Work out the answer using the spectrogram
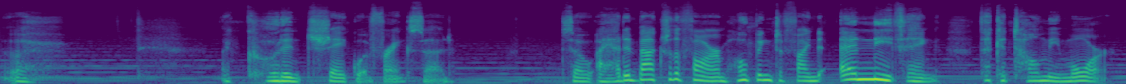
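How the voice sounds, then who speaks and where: Audio drama lead: determined young woman investigator, unhurried first-person delivery with gravelly fry. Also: lowish voice, mellow, soft background music. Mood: uneasy, brooding. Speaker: lead actor and narrator.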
